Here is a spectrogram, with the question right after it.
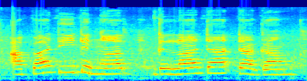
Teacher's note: yang memerlukan intonasi sedikit menaik pada akhir baris itu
